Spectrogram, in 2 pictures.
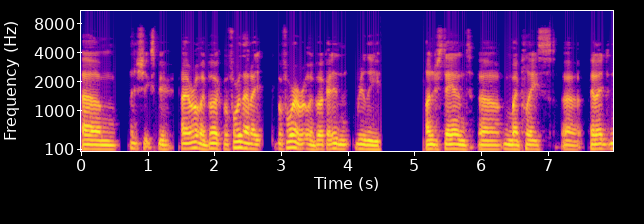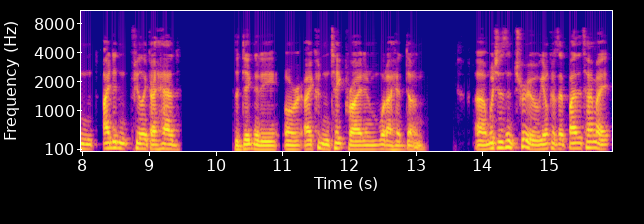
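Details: Adult man living with Tourette syndrome produces a word as a vocal tic while speaking; vocal tic (Tourette syndrome).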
